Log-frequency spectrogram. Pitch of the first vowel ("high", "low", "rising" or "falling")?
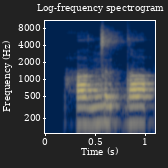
high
